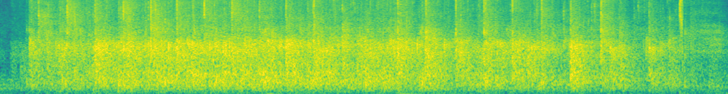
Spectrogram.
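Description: An audience breaks into sustained applause, a dense, steady wash of many hands clapping at even loudness for several seconds with no voices over it.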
